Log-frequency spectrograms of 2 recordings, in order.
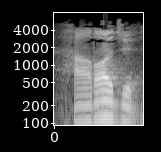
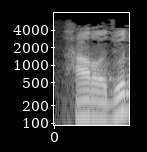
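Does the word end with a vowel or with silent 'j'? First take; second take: silent j; vowel. First: The word ends on a bare 'j' sound. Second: The word ends with a vowel and nasal 'un'. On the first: The reader stops on this word. "menjadi haraj" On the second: The reading continues without stopping. "Harajun menjadi haraj"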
